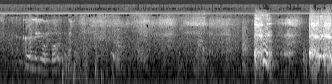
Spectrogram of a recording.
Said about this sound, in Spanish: ¿Qué se hace cuando uno tose?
